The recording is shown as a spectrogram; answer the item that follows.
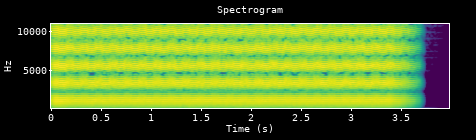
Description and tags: Trumpet C2 VIB
These are the "Instrument" sounding sounds from a broken keyboard. The
name of the file itself explains spot on what is expected.
lofi, hifi, sample, homekeyboard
